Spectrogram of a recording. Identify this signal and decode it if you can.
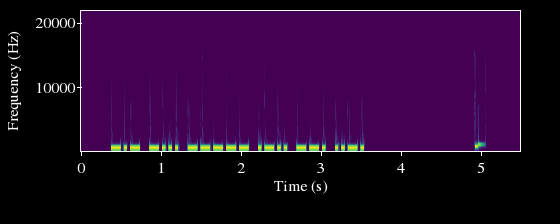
Morse code, heard as a keyed tone, about 30 wpm, 700 Hz. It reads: KB0LGF
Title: K1USN SST QSO Practice - 30wpm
